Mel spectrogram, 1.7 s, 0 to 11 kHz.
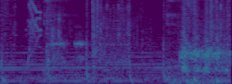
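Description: Cartoonish frog croaks from Crash Bandicoot 3, a few short bursts in quick succession, fairly close and clear over faint game background sound.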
